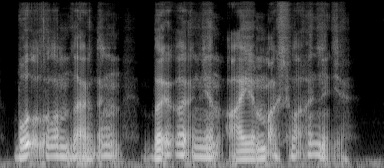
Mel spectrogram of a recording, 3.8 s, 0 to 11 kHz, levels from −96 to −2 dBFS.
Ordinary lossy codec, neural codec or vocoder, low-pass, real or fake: none; autoencoder, 22.05 kHz, a latent of 192 numbers a frame, VITS, trained on many speakers; none; fake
